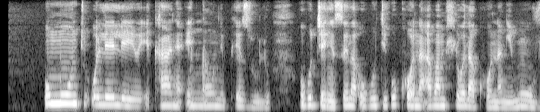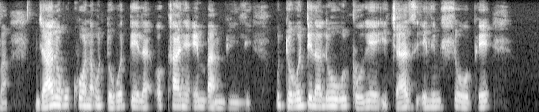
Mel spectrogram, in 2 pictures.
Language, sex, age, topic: North Ndebele, male, 36-49, health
